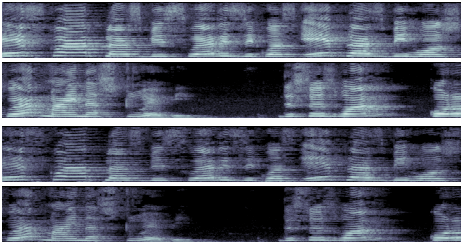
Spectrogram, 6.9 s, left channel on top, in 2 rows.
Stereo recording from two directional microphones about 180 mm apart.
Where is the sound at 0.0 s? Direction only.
50° right (ahead or behind).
